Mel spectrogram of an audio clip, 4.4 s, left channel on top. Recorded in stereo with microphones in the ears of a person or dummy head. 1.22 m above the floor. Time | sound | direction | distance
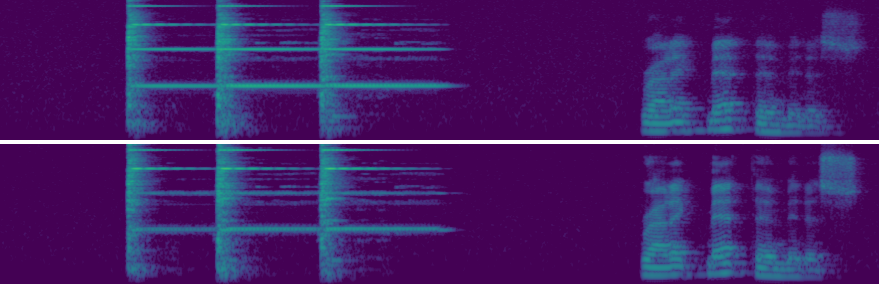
0.6 | a buzzer | 5° left (ahead or behind) | 1.5 m
3.2 | a man speaking | 70° right (ahead or behind) | 0.6 m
